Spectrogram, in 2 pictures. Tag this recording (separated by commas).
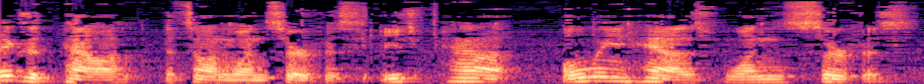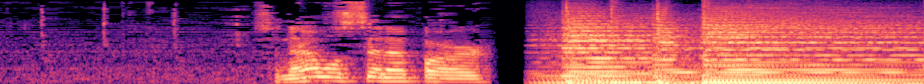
Music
